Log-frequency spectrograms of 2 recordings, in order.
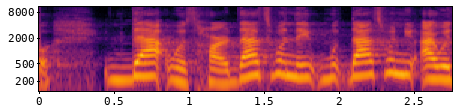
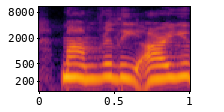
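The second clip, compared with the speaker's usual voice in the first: usual speaking voice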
